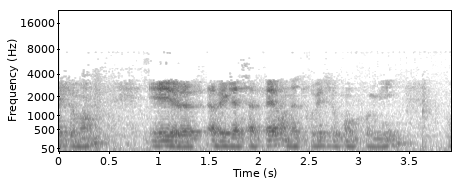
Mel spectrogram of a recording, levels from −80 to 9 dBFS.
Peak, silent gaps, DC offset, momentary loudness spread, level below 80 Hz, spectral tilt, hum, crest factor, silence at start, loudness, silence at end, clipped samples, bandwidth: -10 dBFS; none; under 0.1%; 20 LU; -54 dBFS; -2.5 dB/octave; none; 20 dB; 0 s; -29 LUFS; 0 s; under 0.1%; 7.6 kHz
